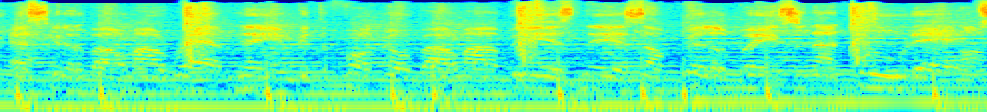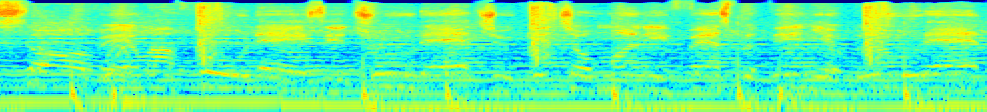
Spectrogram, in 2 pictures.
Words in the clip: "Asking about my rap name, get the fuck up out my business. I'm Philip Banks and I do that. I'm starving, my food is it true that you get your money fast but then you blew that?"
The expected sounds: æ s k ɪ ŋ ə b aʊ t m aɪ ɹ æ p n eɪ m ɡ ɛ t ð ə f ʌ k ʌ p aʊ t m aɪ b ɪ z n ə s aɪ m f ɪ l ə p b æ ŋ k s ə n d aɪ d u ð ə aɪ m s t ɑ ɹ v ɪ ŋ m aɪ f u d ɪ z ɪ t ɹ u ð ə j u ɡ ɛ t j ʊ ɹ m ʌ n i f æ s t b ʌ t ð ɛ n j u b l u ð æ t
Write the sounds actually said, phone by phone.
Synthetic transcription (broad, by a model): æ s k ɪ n ə b aʊ t m aɪ ɹ æ p n eɪ m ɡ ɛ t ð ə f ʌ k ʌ b aʊ t m aɪ b ɪ z n ə s aɪ m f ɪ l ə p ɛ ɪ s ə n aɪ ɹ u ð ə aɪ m s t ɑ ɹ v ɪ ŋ m aɪ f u d ɪ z ɪ t ɹ u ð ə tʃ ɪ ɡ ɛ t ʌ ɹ m ʌ n i f æ s t b ʌ t ð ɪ n j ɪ b l u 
